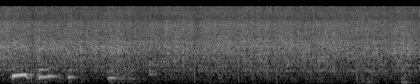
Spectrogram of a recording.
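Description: Fried rice with rendang sizzling steadily in a hot non-stick frying pan while a spatula stirs and turns it, scraping through the rice.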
